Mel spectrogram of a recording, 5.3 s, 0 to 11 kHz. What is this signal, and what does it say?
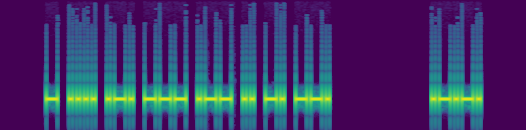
Morse code, heard as a keyed tone, about 32 wpm, 800 Hz. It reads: THROWING <AR>
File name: TH / TH mp3s / TH Prefixes 3x2 @30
